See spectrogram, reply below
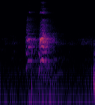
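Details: Indoors, an African grey parrot mimics a dog barking with two quick, harsh bark-like bursts, the second louder and longer, followed by a brief low thump.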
